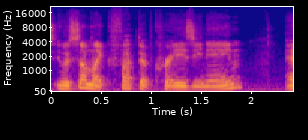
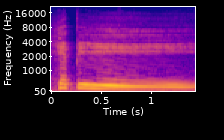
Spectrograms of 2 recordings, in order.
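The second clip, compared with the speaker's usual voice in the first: "hippie" with a long drawn-out last vowel; spell-like drawl; 3 semitones lower, 4 dB louder than usual. Real, not acted. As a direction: stretch out "hippie" as if casting a spell. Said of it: "what am I casting a spell?".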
